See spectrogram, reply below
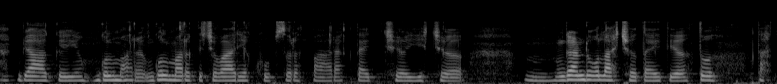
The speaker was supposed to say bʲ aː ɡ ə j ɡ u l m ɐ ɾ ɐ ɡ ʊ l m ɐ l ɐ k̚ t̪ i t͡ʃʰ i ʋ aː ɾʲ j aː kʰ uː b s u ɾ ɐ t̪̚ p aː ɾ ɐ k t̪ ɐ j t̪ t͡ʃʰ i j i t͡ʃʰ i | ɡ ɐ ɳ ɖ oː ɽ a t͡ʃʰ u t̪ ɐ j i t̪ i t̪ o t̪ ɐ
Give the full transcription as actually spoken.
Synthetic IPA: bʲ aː ɡ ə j ɡ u l m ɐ ɾ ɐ ɡ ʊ l m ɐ ɾ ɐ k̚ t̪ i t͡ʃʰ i ʋ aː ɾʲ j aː kʰ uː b s u ɾ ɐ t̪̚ p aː ɾ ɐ k t̪ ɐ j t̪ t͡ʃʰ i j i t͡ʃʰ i | ɡ ɐ ɳ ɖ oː l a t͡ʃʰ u t̪ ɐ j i t̪ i t̪ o t̪ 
